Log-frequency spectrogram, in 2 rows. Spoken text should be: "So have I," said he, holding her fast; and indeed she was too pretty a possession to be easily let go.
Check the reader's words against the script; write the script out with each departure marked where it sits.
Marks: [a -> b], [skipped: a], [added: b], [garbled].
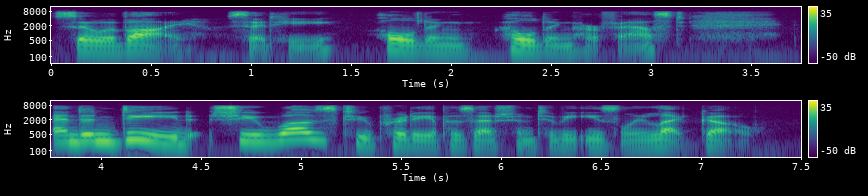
"So have I," said he, holding [added: holding] her fast; and indeed she was too pretty a possession to be easily let go.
